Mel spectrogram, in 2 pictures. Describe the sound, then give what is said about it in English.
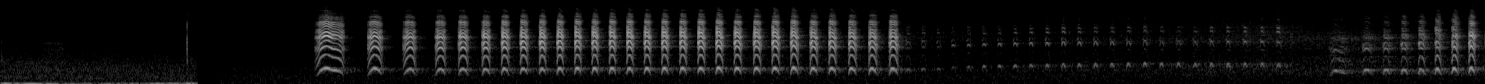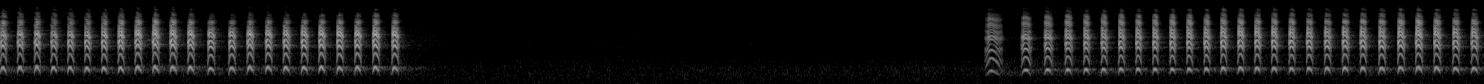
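A Cooper's hawk gives long bouts of rapid, harsh cackling calls, each note repeated in quick even succession. The calls are loud, broken by short pauses, with no talking. “And now for a word from a Cooper's hawk.”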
